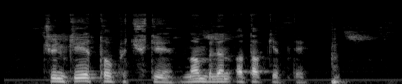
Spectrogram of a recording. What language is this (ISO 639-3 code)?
uig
